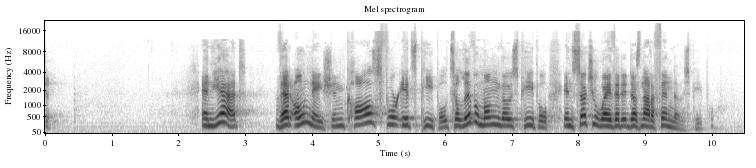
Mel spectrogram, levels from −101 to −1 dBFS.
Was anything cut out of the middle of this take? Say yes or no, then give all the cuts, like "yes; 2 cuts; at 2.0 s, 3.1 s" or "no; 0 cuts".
no; 0 cuts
